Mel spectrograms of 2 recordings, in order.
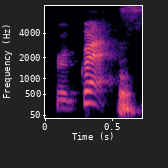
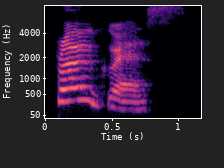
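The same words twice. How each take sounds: First: The stress is on the second syllable. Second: The stress is on the first syllable.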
